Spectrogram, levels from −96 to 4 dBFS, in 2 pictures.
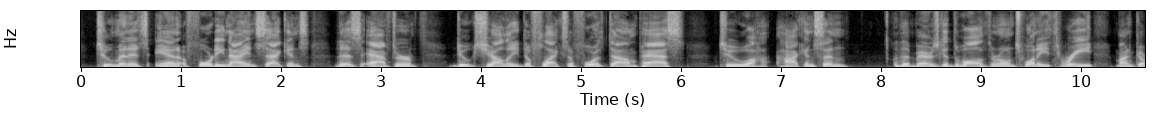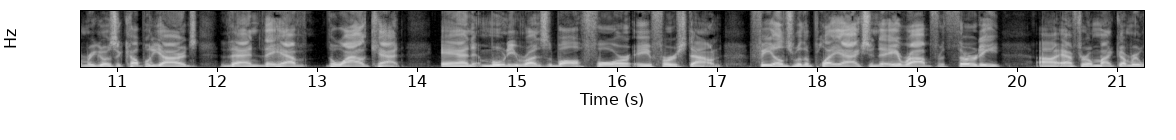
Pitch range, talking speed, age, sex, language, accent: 120-145 Hz, 160 wpm, 50-69, male, English, American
